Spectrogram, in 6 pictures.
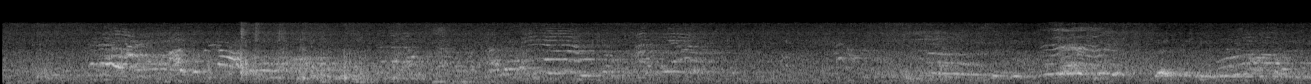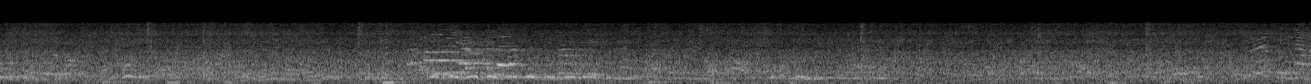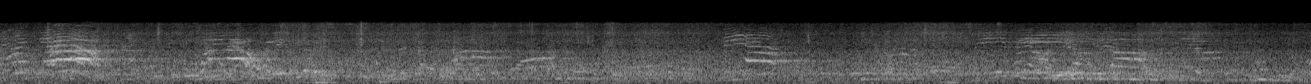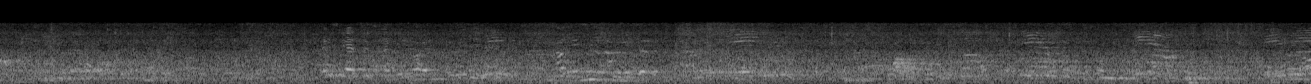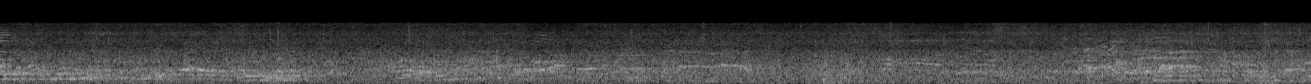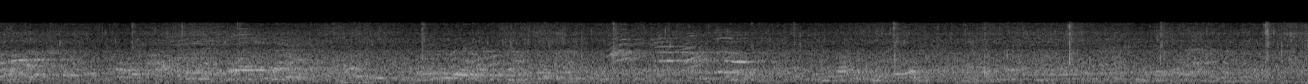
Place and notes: Stadtbad Tiergarten, swimming pool on a winter wednesday
Air temperature outside: -3°C, air temperature inside 29°C, water temperature 27°C.
It makes you wanna move...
